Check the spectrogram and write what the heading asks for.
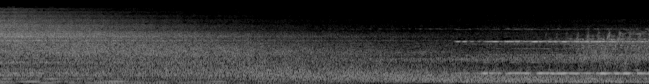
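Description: Breakdown of a progressive psytrance track: a long, slowly fading synthesized noise wash left by a crash just before, over held synth tones, with a high synth tone coming in near the end.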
